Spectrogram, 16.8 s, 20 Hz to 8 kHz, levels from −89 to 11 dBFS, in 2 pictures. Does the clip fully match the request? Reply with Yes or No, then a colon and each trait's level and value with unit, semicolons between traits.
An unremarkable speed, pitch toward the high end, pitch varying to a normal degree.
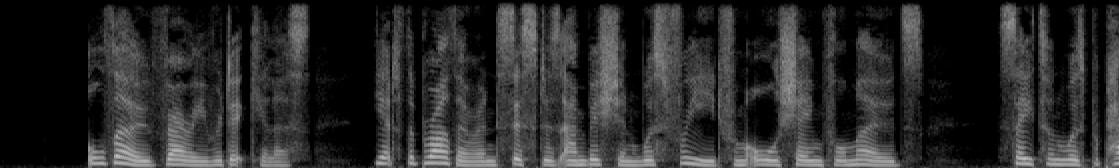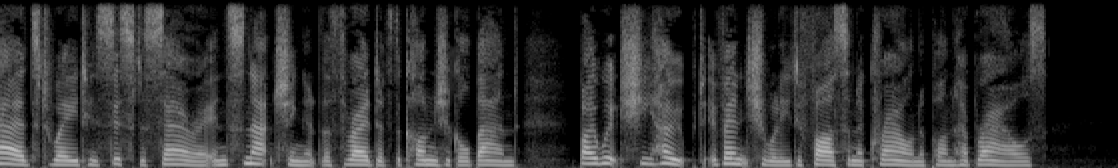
Yes: average, 155 wpm; high, 200 Hz; average, 3.3 semitones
